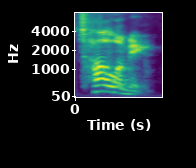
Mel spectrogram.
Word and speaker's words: Ptolemy: And it's Ptolemy. You will never hear him take a piss because the P is silent.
